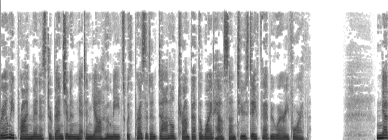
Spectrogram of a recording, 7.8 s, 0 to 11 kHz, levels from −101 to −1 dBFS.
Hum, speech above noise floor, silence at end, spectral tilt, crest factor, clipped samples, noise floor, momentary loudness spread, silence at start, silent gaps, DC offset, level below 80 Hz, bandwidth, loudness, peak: none; 30 dB; 0 s; -5.5 dB/octave; 16 dB; under 0.1%; -52 dBFS; 4 LU; 0 s; 6.23-6.84 s; under 0.1%; -60 dBFS; 10.5 kHz; -23 LUFS; -8 dBFS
